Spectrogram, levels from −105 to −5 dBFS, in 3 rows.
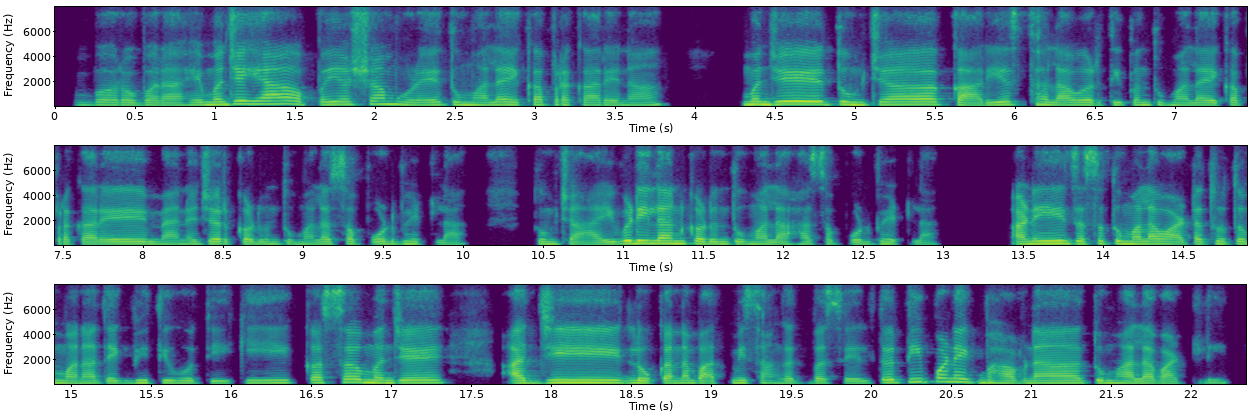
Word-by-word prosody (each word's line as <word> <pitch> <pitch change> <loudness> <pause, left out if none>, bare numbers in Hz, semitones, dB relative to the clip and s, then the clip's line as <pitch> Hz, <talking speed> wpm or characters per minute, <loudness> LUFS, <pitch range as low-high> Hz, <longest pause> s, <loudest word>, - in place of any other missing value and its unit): बरोबर 185 -2 -4
आहे, 170 +2 -3
म्हणजे 215 +6 +3
ह्या 250 +1 +3
अपयशामुळे 215 -2 -1
तुम्हाला 190 0 0
एका 200 0 -1
प्रकारे 180 -3 -4
ना 170 +1 -6 0.6
म्हणजे 225 +2 +6
तुमच्या 210 0 +2 0.3
कार्यस्थलावरती 185 -1 -1
पण 190 0 -1
तुम्हाला 170 -1 -5
एका 175 +1 -3
प्रकारे 175 +1 -1
मॅनेजरकडून 170 +2 -2
तुम्हाला 160 +1 -4
सपोर्ट 180 +1 -3
भेटला, 155 -6 -5 0.5
तुमच्या 170 -1 -3
आई-वडिलांकडून 200 +2 +4
तुम्हाला 165 -2 -2
हा 165 +1 -5
सपोर्ट 165 0 -6
भेटला 165 -4 -6 0.5
आणि 205 +3 +6
जसं 200 +1 0
तुम्हाला 195 -1 +3
वाटत 180 0 -1
होतं, 185 -1 -2
मनात 170 0 -2
एक 180 -1 -2
भीती 190 0 -2
होती 170 -2 -4
की 190 +1 -2
कसं 205 +3 +1
म्हणजे 195 0 +2 0.5
आजी 205 +3 +4
लोकांना 180 0 +1
बातमी 185 0 -1
सांगत 170 -2 -6
बसेल, 165 -1 -4
तर 215 - +3
ती 260 - +1
पण 280 -2 +2
एक 240 -6 0
भावना 185 -1 0
तुम्हाला 175 -2 +1
वाटली. 180 +5 -6
185 Hz, 135 wpm, -25 LUFS, 170-200 Hz, 0.6 s, म्हणजे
